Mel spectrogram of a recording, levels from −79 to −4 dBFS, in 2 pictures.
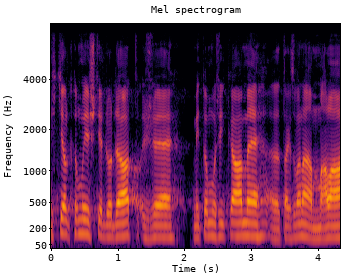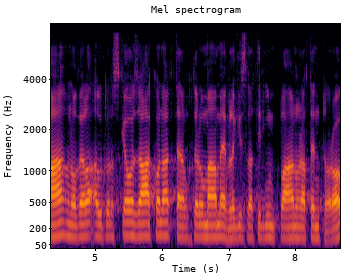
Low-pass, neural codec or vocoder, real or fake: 7.2 kHz; codec, 16 kHz, 4.8 kbps, FACodec; fake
